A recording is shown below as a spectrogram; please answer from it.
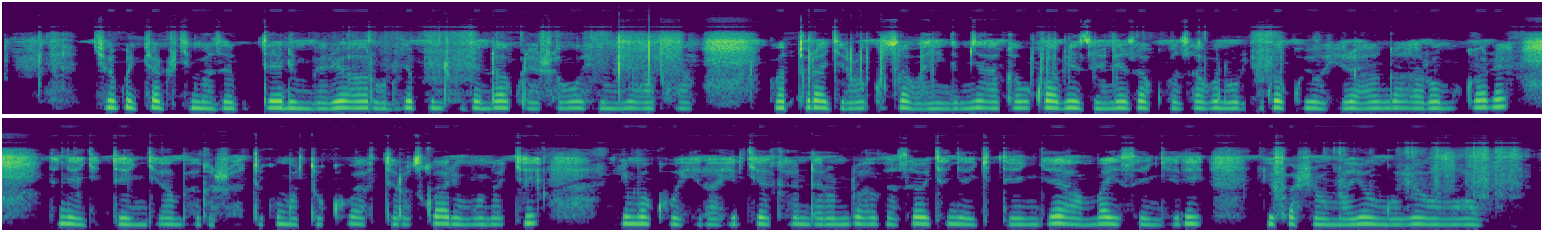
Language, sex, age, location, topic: Kinyarwanda, female, 18-24, Nyagatare, agriculture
